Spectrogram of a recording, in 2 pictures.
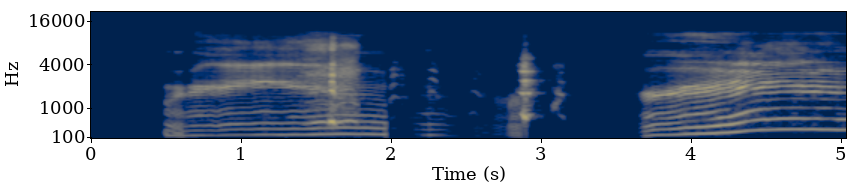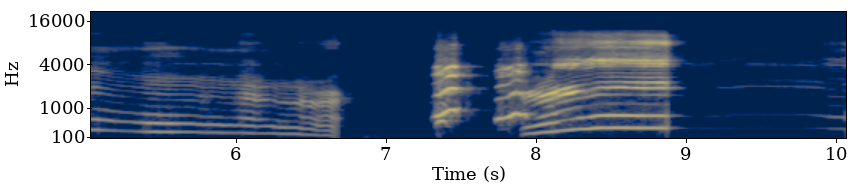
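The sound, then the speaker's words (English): A person imitates a cat in heat with long, wavering, yowling wails, several drawn-out cries broken by short gasps, loud with no other talking. “Make the noise of a cat in heat.”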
